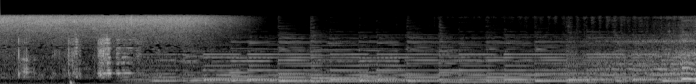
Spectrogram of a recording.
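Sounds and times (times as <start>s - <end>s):
shower spraying water: 0.0s - 2.5s
music from a Bluetooth speaker: 0.1s - 6.9s.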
